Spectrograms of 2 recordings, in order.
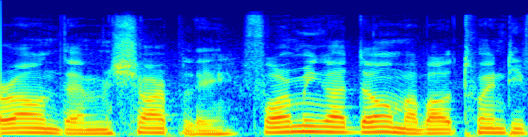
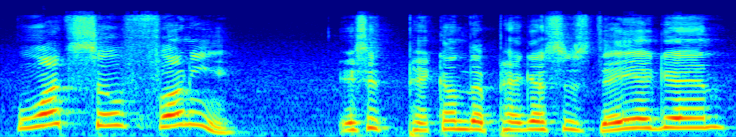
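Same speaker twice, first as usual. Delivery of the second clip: put-on high, hurt and indignant young mare; turning angry; 12 semitones higher than usual. A narrator's reading. Tiptoe confronting Jigsaw over his smile, hurt anger. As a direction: snap back at being laughed at. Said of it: "fear quickly turned to anger".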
